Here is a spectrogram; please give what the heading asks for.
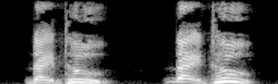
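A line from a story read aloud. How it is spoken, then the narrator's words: Shout. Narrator (Vietnamese): Tư Văn la lên một tiếng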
